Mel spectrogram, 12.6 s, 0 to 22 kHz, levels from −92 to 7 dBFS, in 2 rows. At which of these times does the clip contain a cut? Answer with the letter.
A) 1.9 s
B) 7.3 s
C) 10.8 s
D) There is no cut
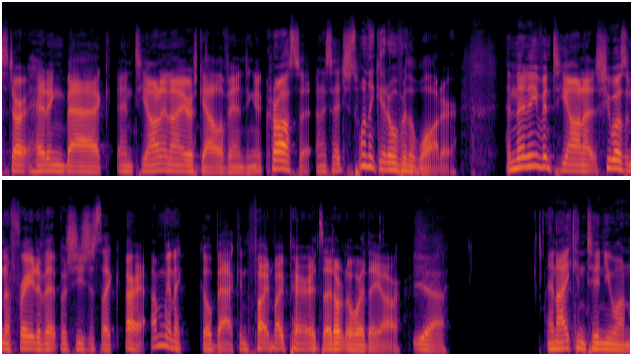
A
